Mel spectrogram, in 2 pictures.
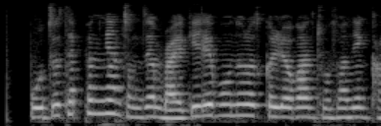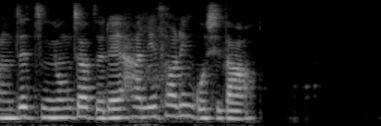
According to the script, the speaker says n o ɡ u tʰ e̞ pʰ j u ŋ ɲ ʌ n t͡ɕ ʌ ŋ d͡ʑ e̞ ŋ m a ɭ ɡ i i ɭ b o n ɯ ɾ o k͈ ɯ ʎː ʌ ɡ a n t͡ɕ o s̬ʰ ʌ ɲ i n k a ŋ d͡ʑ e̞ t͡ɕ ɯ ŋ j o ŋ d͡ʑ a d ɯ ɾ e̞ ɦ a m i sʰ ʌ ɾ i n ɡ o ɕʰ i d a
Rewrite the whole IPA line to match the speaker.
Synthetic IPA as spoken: m o d u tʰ e̞ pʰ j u ŋ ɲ ʌ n t͡ɕ ʌ ŋ d͡ʑ e̞ ŋ m a ɭ ɡ i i ɭ b o n ɯ ɾ o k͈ ɯ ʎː ʌ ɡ a n t͡ɕ o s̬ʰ ʌ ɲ i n k a ŋ d͡ʑ e̞ t͡ɕ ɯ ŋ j o ŋ d͡ʑ a d ɯ ɾ e̞ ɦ a ɲ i sʰ ʌ ɾ i n ɡ o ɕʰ i d a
